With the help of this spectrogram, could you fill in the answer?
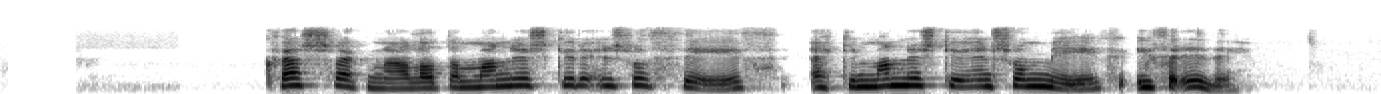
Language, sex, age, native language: Icelandic, female, 30-39, Icelandic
